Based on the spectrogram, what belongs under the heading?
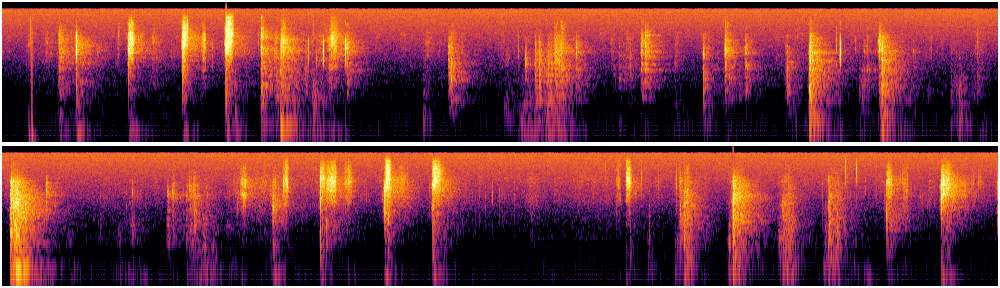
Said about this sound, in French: va ouvrir l'armoire pour sortir des draps et faire le lit.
